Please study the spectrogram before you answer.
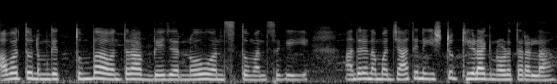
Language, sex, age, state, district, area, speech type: Kannada, female, 18-30, Karnataka, Vijayanagara, rural, spontaneous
